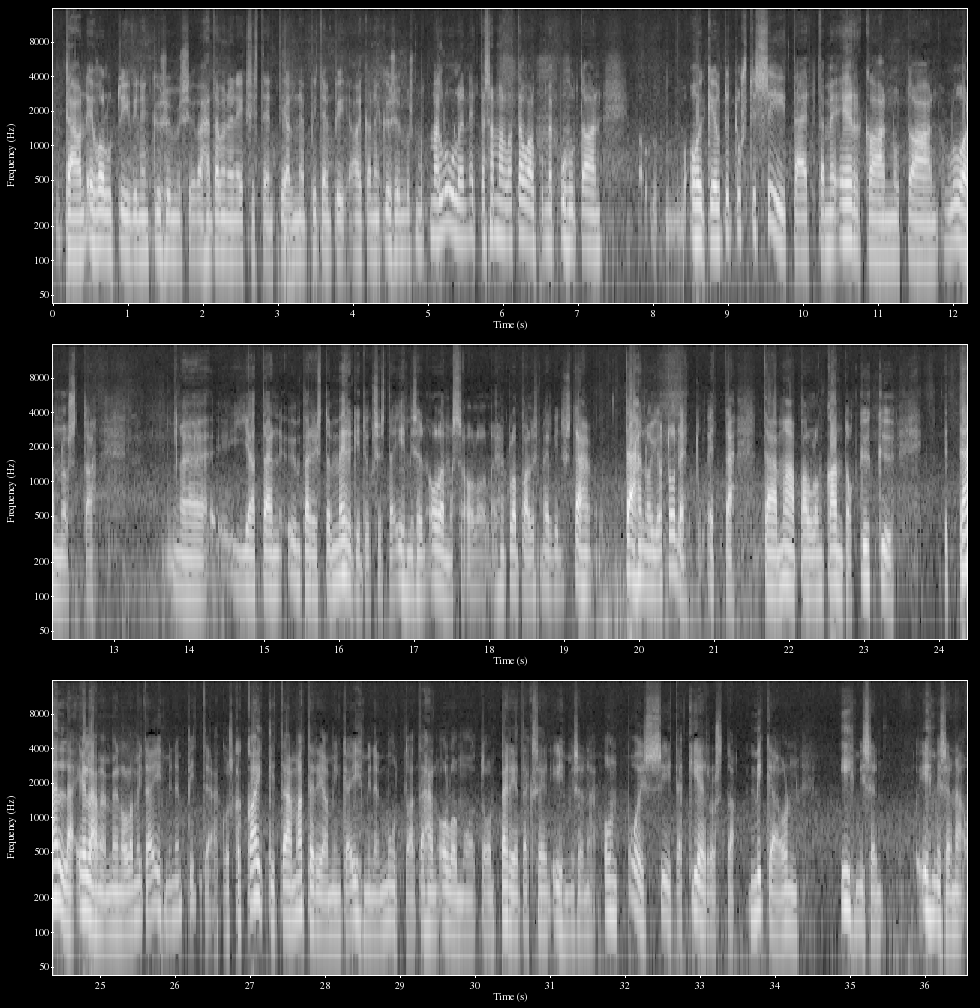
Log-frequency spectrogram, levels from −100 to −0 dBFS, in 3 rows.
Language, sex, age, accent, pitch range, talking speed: Finnish, male, 50-69, native, 115-140 Hz, 110 wpm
